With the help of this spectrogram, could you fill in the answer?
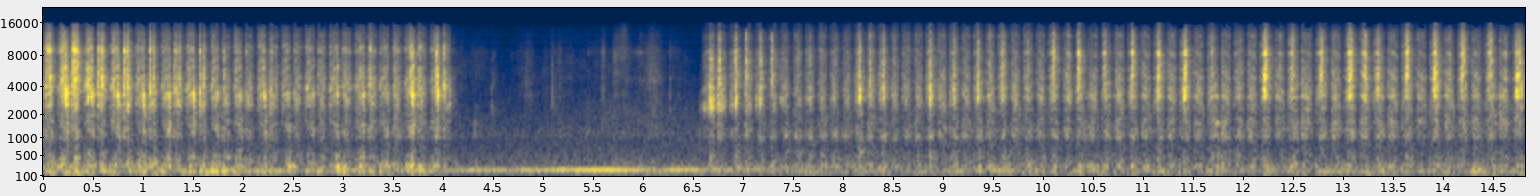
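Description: A wooden stylus scrapes the black coating off wax-coated scratch art paper around a drawn fish, making rapid, bright rubbing strokes. The scratching pauses for about two and a half seconds, leaving only a faint low hum, then resumes with the same quick, steady strokes to the end.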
